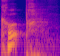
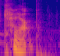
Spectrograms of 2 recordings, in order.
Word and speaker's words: Kup: backup tool called k-up i believe that would be pronounced i don't think that's just cup i'm sure it is k-up so it is a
